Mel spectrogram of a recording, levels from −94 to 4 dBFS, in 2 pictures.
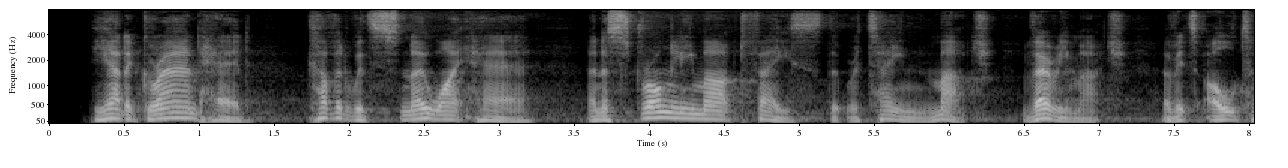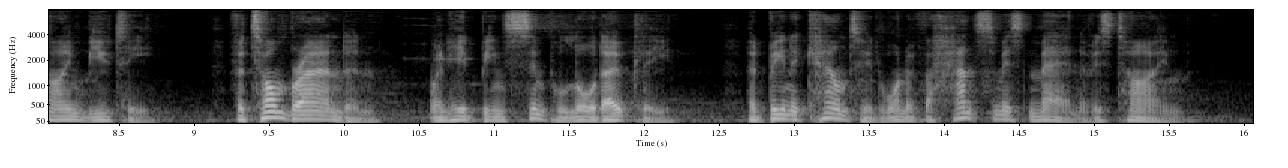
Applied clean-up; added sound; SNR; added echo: neural separator model SepFormer DNS4.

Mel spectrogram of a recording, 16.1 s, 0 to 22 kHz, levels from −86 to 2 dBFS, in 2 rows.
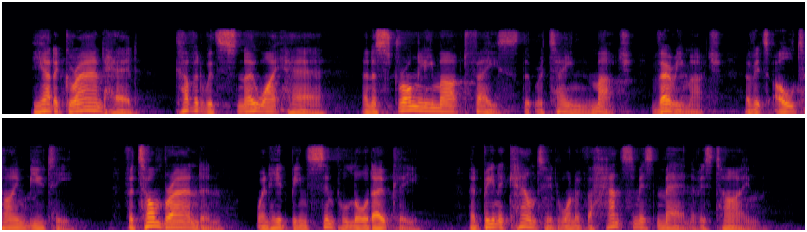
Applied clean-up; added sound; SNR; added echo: neural mask model DeepFilterNet 3.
